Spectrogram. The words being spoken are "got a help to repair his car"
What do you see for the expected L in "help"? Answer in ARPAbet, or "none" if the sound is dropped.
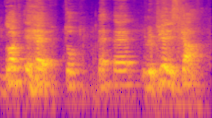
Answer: none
